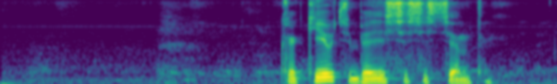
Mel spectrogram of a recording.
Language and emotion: Russian, neutral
